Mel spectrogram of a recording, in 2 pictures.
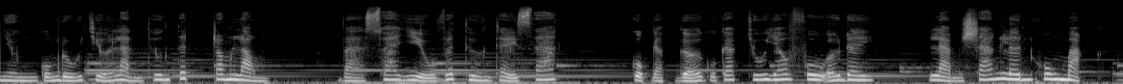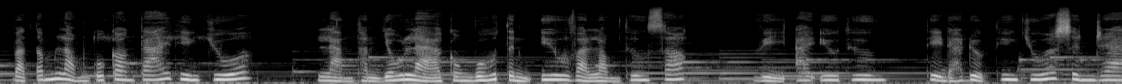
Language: Vietnamese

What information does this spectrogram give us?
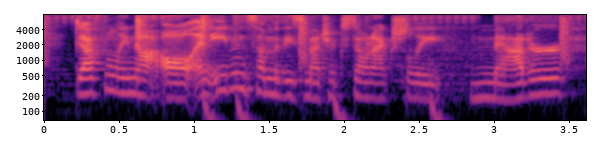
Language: English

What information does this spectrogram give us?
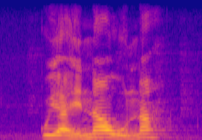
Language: Tsonga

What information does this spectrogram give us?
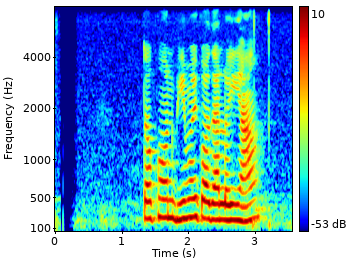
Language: Bangla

